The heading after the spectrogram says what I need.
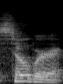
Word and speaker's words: SOBR: that acronym uh and it works because it sounds like the word sober as it applies to alcohol it's like when one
